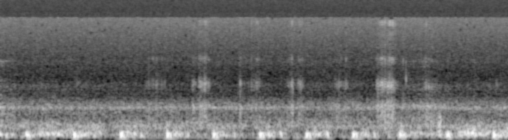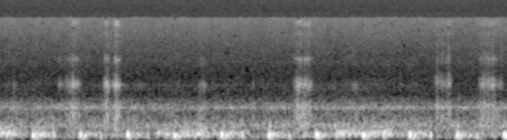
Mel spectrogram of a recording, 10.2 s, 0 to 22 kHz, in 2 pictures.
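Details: Slightly slow heartbeat recorded under compression: dull, regular paired heart thumps at about 64 beats a minute, with muffled rubbing noise.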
